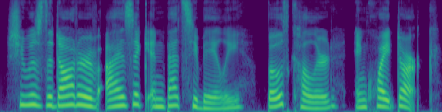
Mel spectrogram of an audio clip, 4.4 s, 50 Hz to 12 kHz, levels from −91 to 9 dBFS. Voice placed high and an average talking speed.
Yes: high, 230 Hz; average, 190 wpm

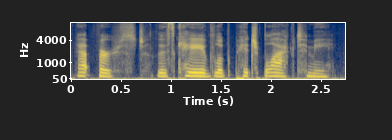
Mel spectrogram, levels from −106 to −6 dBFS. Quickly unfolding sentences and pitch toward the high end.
No: average, 195 wpm; high, 195 Hz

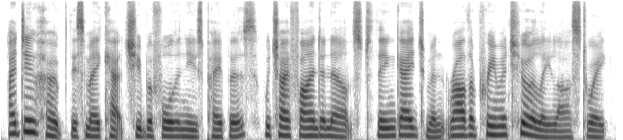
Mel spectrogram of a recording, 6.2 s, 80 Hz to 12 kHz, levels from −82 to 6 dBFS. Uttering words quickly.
No: average, 190 wpm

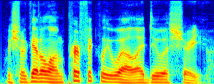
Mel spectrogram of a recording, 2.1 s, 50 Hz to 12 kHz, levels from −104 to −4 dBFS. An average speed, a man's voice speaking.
No: fast, 280 wpm; male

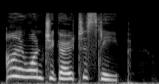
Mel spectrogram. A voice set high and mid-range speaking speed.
No: very high, 290 Hz; fast, 225 wpm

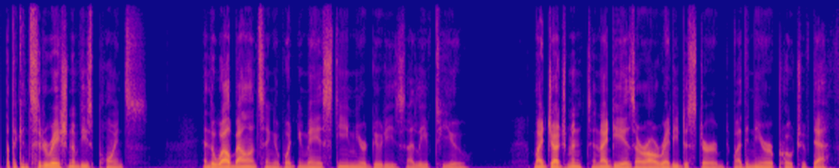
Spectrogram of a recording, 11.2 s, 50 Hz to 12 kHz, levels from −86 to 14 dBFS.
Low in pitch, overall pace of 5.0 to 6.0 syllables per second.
Yes: very low, 95 Hz; 5.5 syllables/s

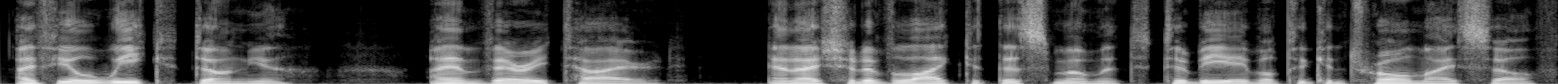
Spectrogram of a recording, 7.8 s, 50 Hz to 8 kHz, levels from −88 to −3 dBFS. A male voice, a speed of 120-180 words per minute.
Yes: male; average, 170 wpm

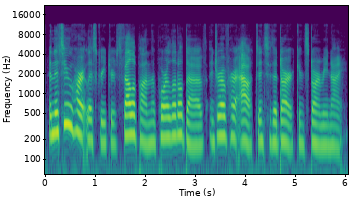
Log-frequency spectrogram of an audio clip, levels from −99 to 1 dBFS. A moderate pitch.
No: high, 200 Hz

